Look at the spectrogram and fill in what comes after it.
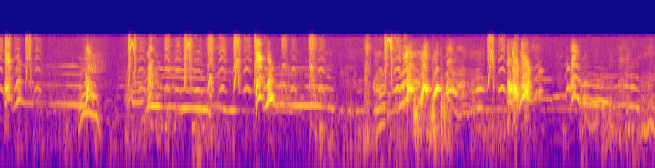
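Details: Three pugs, one a black pug, howling indoors while their squeaky toy is squeezed; long wavering howls with rising and falling pitch overlap repeated sharp squeaks, with human voices between.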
